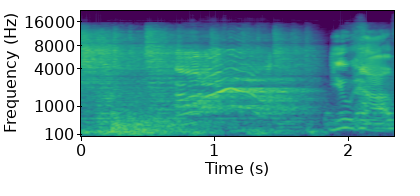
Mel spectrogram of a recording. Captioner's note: shrieks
